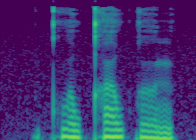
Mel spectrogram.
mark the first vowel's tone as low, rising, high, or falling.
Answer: low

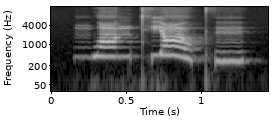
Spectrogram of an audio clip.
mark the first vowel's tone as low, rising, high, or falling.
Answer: high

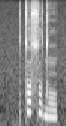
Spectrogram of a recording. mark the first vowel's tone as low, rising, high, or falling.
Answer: high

